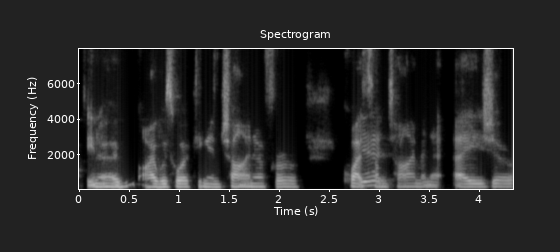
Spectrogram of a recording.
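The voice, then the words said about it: Full Australian accent. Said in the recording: “Your full Australian accent's still there.”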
